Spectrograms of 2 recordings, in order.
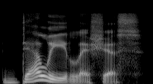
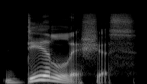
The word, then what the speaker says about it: delicious: Not delilicious, it's delicious. Nice pronunciation tip.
